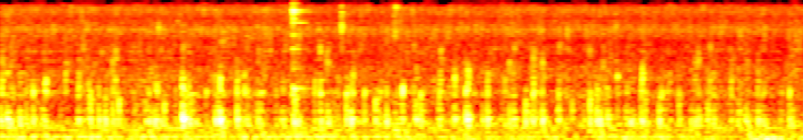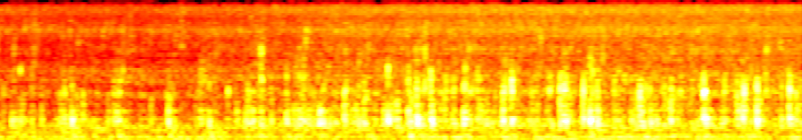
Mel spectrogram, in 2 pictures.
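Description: Schnitzels sizzle in hot oil in a frying pan, a continuous, soft crackling and bubbling with small pops scattered throughout, steady and close with no talk.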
